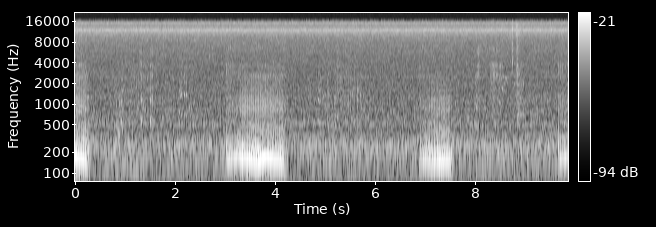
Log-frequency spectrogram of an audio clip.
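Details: Light snoring from a sleeping cat: two soft, low, fluttering snores about four seconds apart over quiet room noise.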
